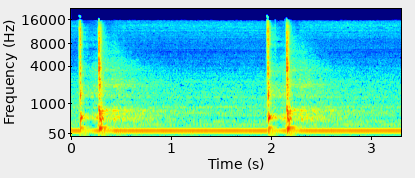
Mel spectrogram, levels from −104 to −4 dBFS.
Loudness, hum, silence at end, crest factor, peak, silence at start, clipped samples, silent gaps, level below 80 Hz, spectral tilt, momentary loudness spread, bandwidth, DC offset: -27 LUFS; none; 0 s; 28 dB; 0 dBFS; 0 s; under 0.1%; none; -54 dBFS; -3 dB/octave; 15 LU; 16 kHz; under 0.1%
